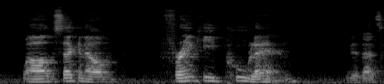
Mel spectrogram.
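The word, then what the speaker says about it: Poullain: much drugs or well the second album Frankie pulen that's how you say it the bass player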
